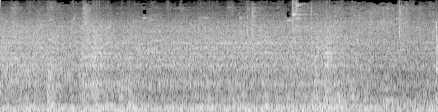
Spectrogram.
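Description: Moving Indian Railways passenger coach heard from inside near the doors: a loud, steady rumble of the running gear on the track, with a few faint clicks.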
